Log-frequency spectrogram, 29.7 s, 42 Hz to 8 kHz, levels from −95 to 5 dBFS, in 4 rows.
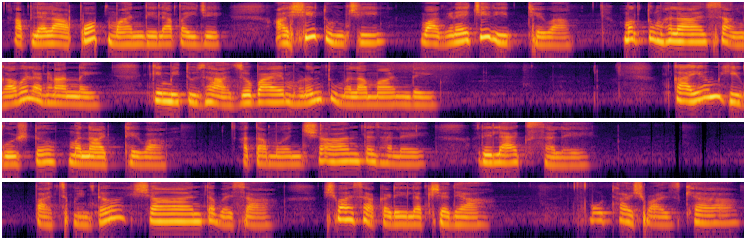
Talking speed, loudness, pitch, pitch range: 90 wpm, -17 LUFS, 190 Hz, 160-215 Hz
